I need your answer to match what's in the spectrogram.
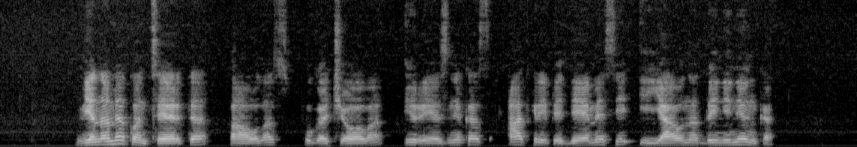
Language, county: Lithuanian, Panevėžys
